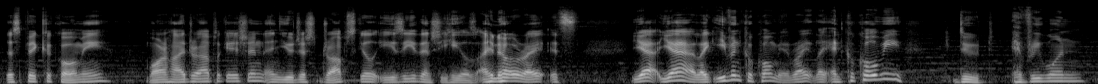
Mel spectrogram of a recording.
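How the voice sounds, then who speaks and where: Here a medium-pitched male gaming streamer chats loosely during a live game stream. He rambles, leans on lots of filler words, and grows animated over his views.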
